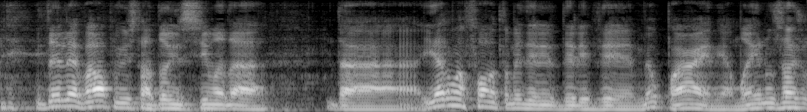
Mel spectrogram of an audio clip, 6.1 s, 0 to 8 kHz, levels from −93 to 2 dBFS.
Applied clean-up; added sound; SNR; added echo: none; none; none; reverberation time 0.4 s.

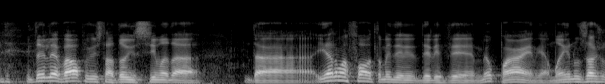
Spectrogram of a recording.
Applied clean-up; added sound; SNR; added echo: none; none; none; none.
